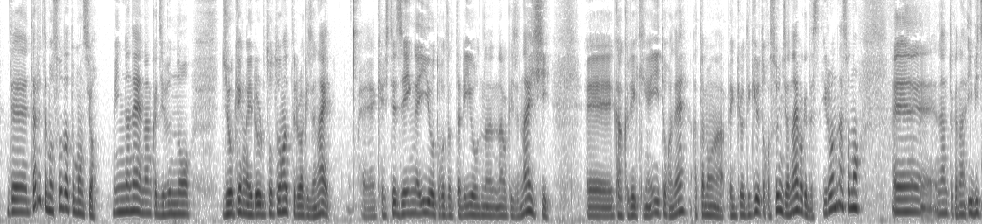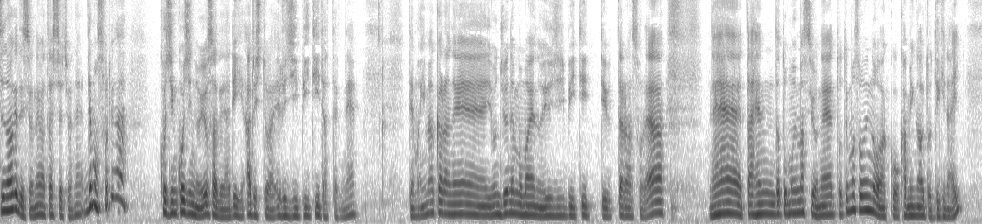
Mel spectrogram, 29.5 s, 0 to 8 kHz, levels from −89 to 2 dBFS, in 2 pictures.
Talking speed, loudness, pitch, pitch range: 430 characters per minute, -27 LUFS, 130 Hz, 115-155 Hz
